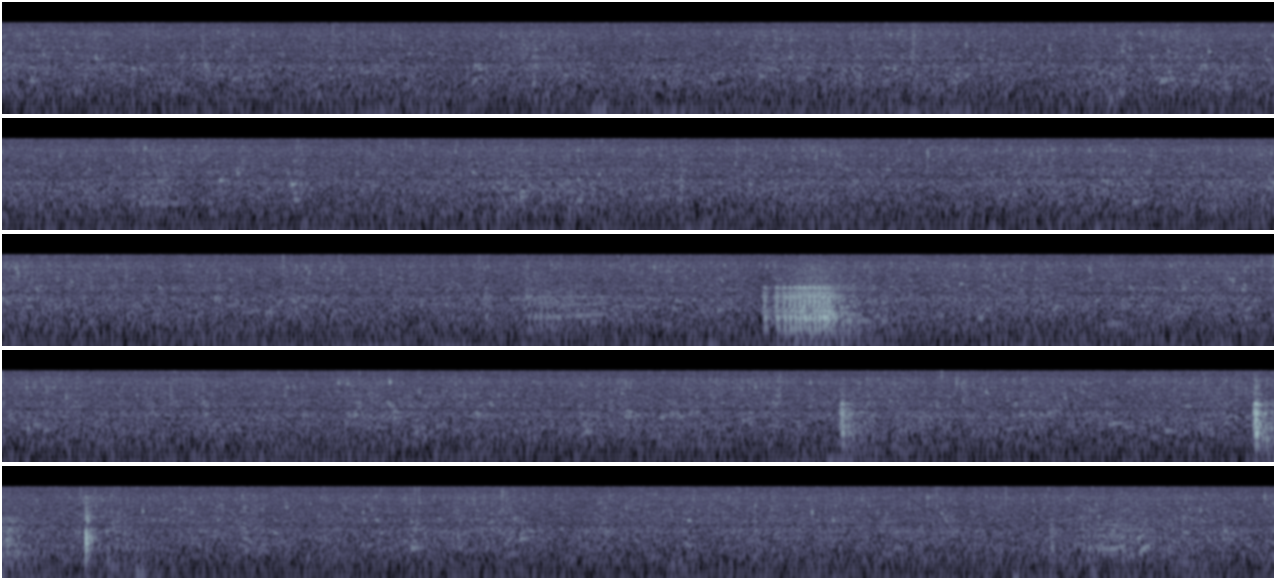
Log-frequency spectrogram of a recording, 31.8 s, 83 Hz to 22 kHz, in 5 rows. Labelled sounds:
16.5	16.9	croaking sound likely from a nearby submerged object, 1.4 to 1.7 kHz

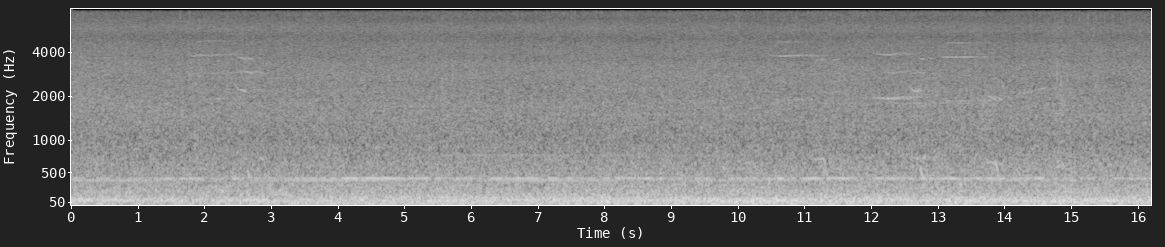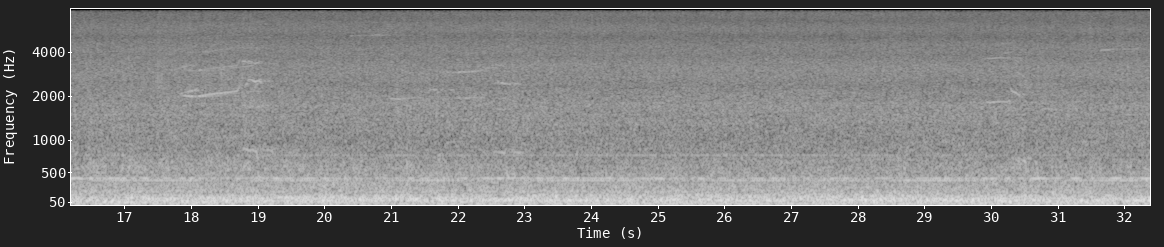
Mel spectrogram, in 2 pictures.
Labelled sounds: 17.8	19.1	killer whale, southern resident, 0.67 to 4.1 kHz
29.9	30.6	killer whale, southern resident, 0.61 to 4.6 kHz

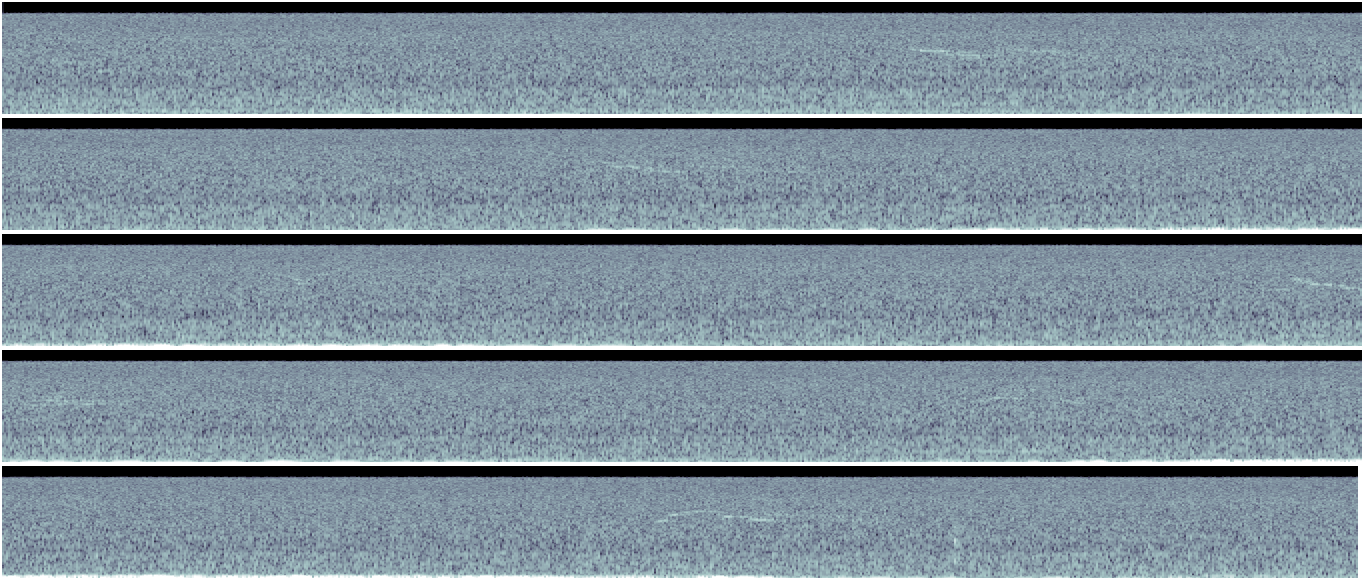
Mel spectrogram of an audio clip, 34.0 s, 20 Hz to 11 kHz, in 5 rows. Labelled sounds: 4.7	5.0	humpback whale, 2.1 to 2.4 kHz
20.1	20.3	humpback whale, 2.2 to 2.9 kHz

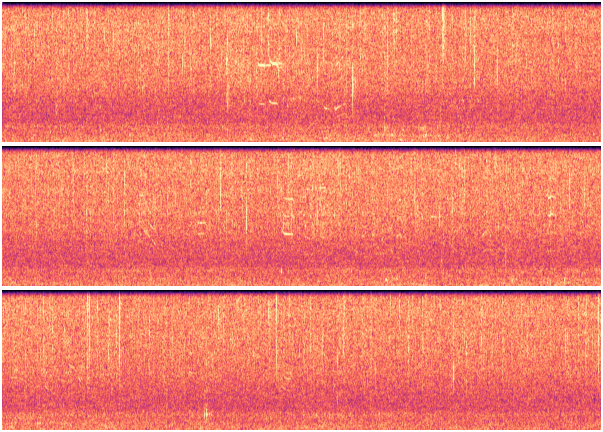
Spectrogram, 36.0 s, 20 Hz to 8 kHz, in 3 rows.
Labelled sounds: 5.1	5.6	Pacific white-sided dolphin, 4.1 to 4.7 kHz
17.6	17.8	Pacific white-sided dolphin, 2.8 to 3.2 kHz

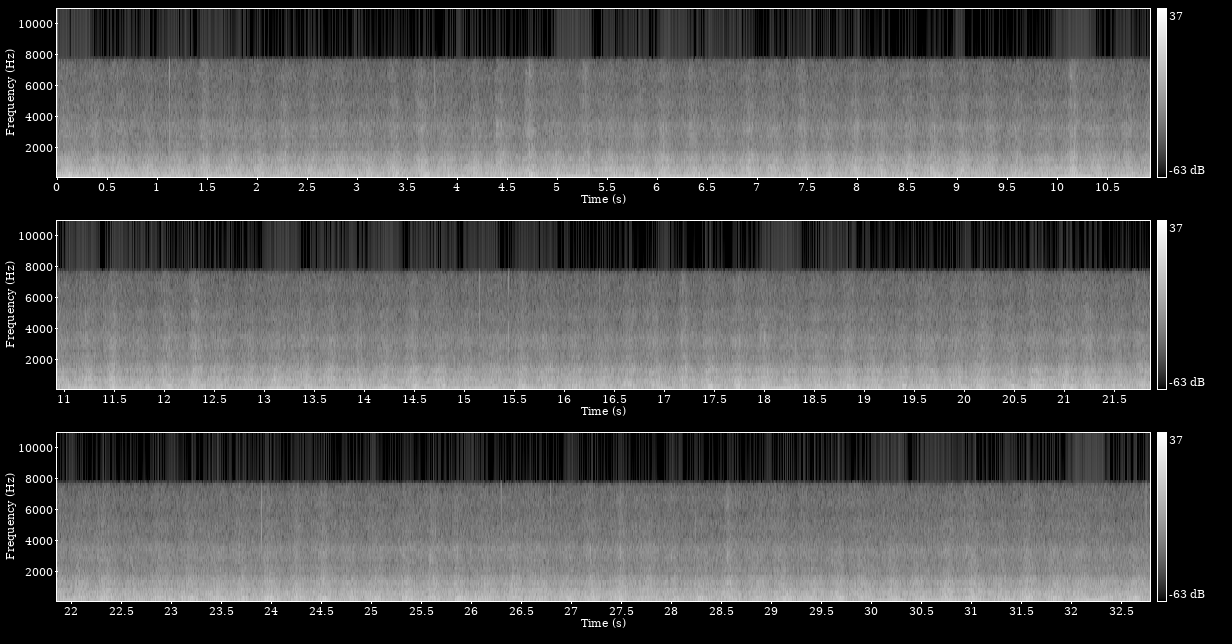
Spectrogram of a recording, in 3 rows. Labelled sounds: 19.9	24.9	vessel noise, 0 to 8.0 kHz

